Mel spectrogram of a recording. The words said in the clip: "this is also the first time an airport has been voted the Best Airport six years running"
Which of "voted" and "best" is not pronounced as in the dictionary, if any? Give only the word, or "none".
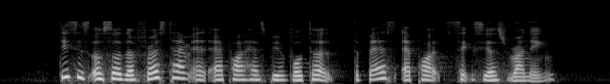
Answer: none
